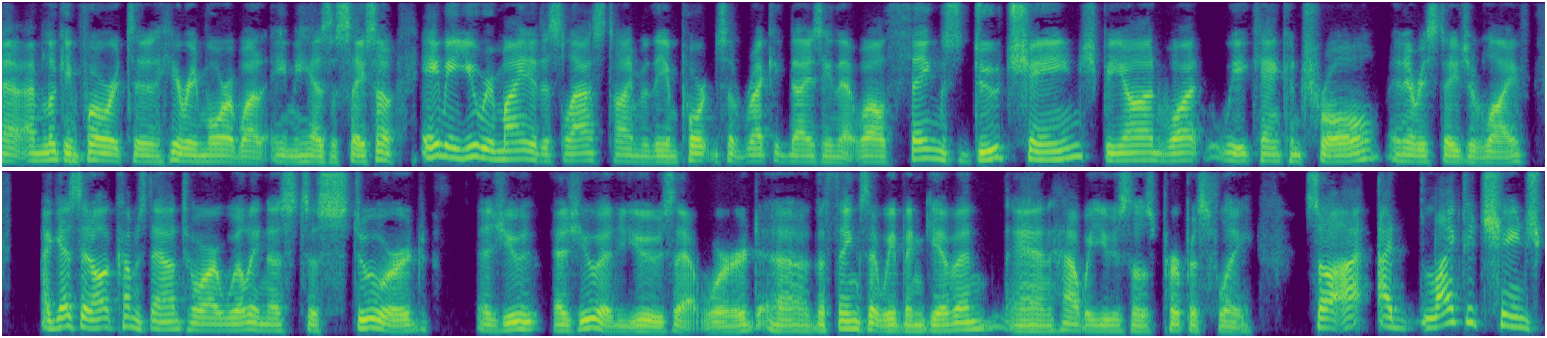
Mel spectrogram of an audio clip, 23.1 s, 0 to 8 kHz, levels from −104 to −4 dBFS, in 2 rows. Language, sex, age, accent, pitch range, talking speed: English, male, 50-69, American, 105-135 Hz, 195 wpm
